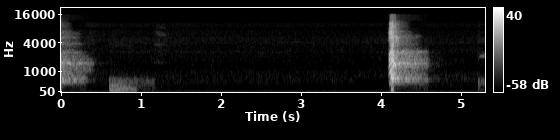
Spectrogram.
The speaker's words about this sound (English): Oh, you got to stop barking at me.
